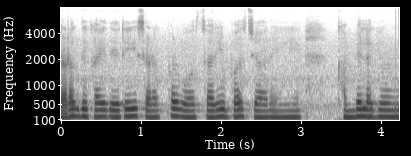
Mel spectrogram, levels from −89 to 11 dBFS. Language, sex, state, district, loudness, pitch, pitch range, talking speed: Hindi, female, Uttar Pradesh, Hamirpur, -18 LUFS, 175 Hz, 165-185 Hz, 240 wpm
